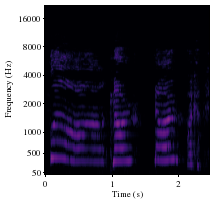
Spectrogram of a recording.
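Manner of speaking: high, squeaky horrified voice; retold horror. Watching her slam the dog's head down, high-pitched horror. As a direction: jump way up in pitch, appalled. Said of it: "I'm like".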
